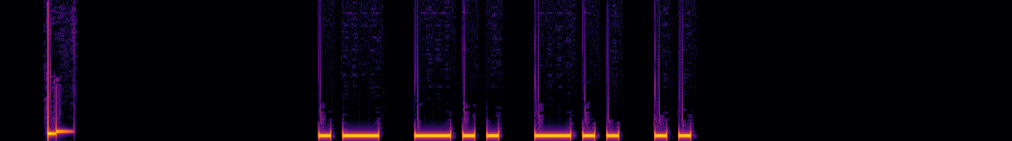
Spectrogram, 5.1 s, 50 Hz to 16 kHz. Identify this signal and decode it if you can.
Morse code, heard as a keyed tone, about 20 wpm, 700 Hz. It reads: ADDI
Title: Build A Word - 4 Letters At A Time - 12-Letter Words - 20wpm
